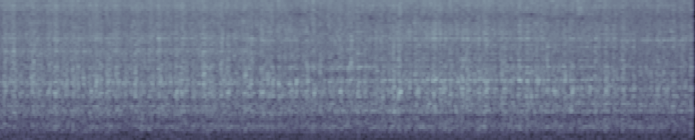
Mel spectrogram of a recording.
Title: second video of strange noise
